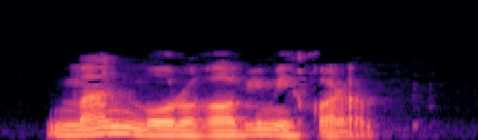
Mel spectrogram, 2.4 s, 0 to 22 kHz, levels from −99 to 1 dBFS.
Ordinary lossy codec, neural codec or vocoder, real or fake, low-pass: MP3, 24 kbps; none; real; 5.4 kHz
